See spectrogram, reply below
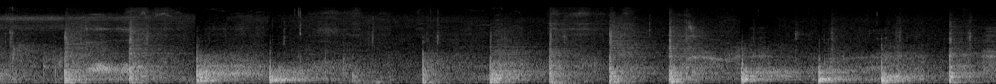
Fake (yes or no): yes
